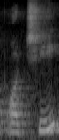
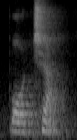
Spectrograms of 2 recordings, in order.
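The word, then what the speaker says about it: Porsche: It is Pocha. It is not Poch or Pochi. It is Pocha.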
